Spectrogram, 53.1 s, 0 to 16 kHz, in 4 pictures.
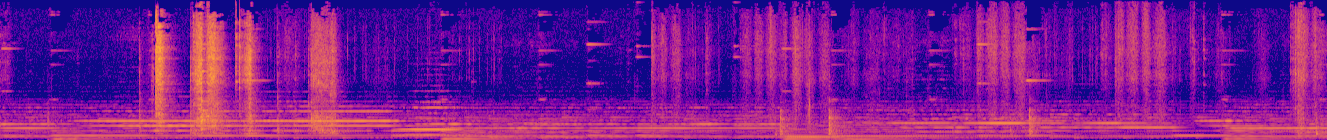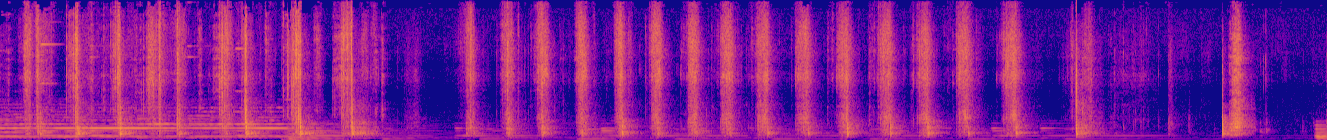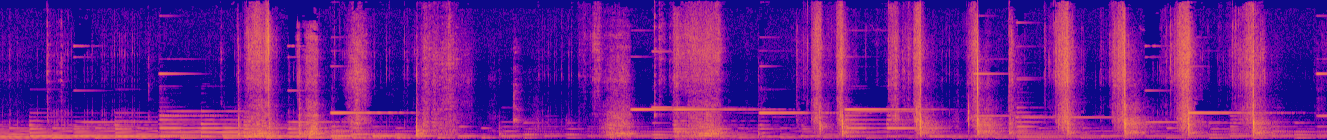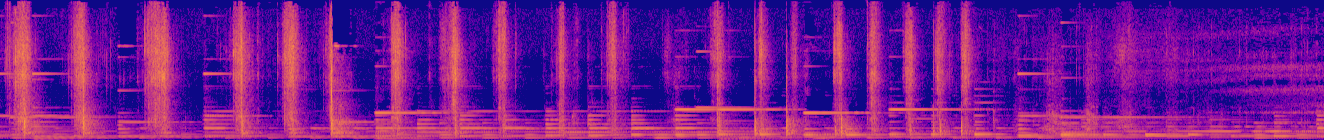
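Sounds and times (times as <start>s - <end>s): background music: 0.0s - 53.0s
knife chopping onion on board: 1.5s - 3.4s, 7.6s - 8.4s, 12.9s - 17.1s, 17.9s - 24.3s, 25.5s - 25.8s, 28.9s - 31.1s, 34.6s - 39.3s, 39.9s - 46.0s, 47.0s - 49.6s.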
